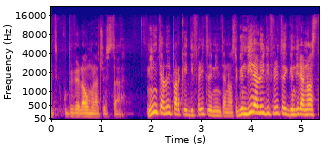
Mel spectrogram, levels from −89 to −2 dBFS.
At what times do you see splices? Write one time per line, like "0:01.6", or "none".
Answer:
0:01.6

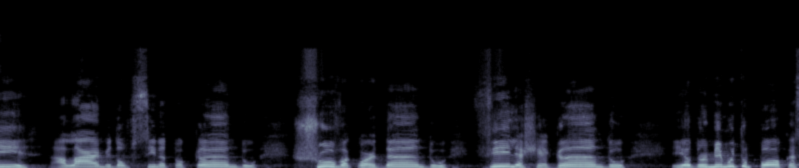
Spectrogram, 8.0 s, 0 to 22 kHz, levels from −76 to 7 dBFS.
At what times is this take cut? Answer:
none

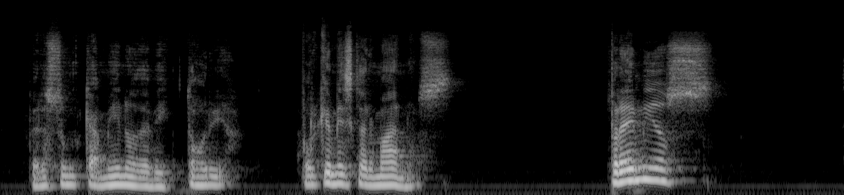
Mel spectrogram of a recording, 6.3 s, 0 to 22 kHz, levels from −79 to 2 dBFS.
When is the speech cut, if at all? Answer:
0:02.1
0:02.7
0:04.5

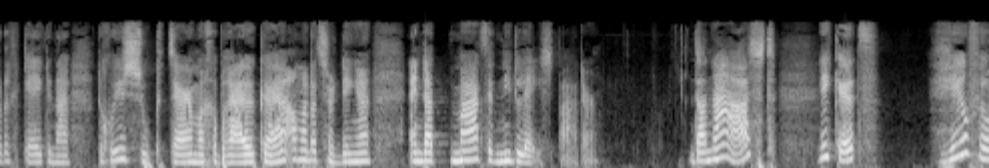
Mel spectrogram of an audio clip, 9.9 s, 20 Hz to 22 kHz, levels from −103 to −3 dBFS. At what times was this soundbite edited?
0:08.2

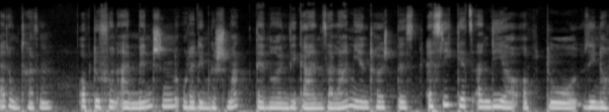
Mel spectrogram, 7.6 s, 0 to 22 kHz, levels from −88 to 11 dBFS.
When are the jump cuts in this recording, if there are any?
none

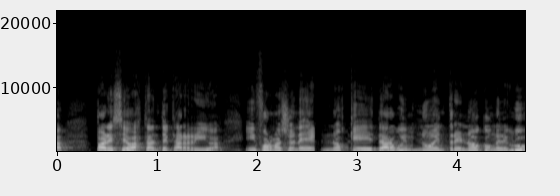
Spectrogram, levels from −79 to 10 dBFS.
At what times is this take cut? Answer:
0:01.1
0:02.6
0:02.9
0:03.5

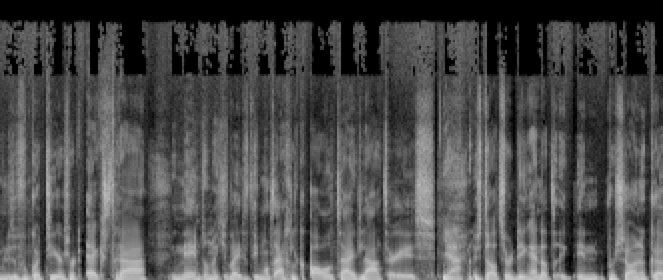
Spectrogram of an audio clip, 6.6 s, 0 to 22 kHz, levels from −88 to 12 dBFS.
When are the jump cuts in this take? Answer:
0:01.7
0:02.3
0:05.7

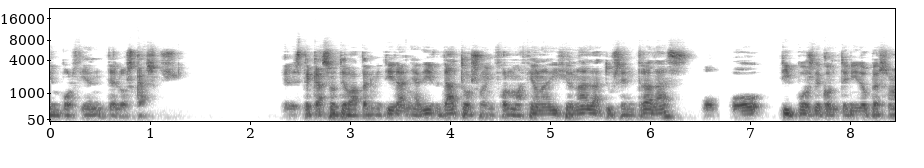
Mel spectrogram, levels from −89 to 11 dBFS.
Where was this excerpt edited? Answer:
0:06.7

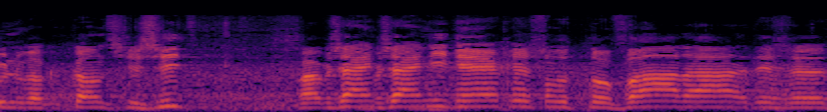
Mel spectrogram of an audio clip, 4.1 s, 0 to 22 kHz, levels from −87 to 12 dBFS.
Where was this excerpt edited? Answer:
0:01.9
0:02.7

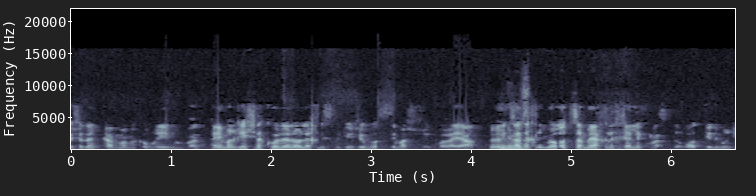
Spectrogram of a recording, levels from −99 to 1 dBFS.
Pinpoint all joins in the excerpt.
0:01.3
0:01.8
0:02.5
0:03.2
0:04.1
0:04.6

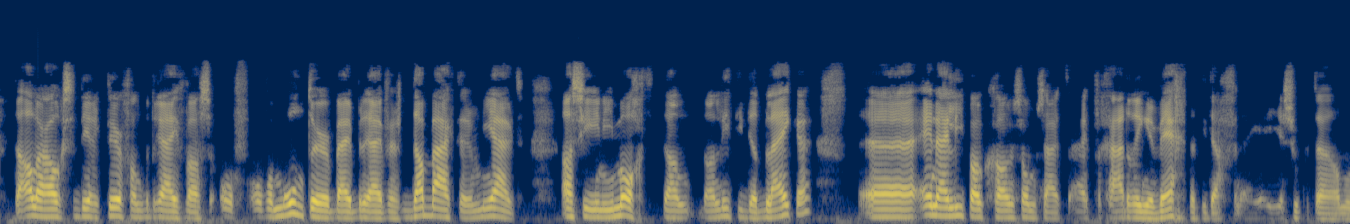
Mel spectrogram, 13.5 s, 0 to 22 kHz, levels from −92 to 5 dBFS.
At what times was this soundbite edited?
none

